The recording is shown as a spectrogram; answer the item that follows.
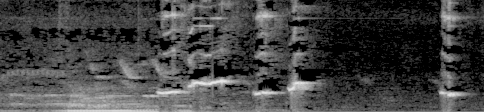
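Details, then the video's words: Greater green leafbird giving bright, rising whistled phrases after a steady low humming noise fades out, with one last whistle after a pause. "Cucak ijo paling gacor"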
